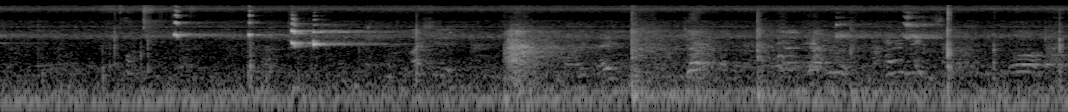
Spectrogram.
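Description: Faint basketball dribbling and bouncing on a hardwood gym floor, with a few short, high sneaker squeaks from players cutting on the court, the loudest about three seconds in.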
